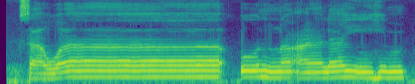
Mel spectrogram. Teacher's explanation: tanwin bertemu a, izhar halki, tidak dengung.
